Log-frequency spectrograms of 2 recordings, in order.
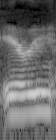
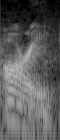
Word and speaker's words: Aerie: This is an Aerie. I feel like, so I do watch my hauls, and I know that I've been pronouncing this brand wrong. I've been calling it Ari, and it's called Aerie, but just cut me some slack.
